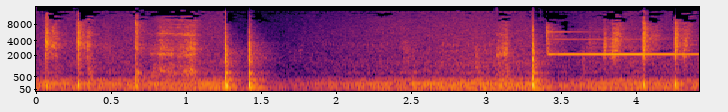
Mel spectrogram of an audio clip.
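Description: Table knife scraping and tapping on a measuring cup while levelling scoops of flour: irregular sharp clicks and taps over a low steady hum. A steady high tone comes in about three seconds in.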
